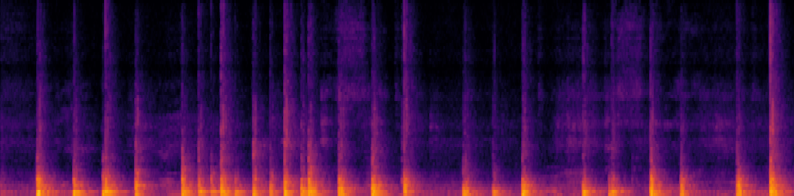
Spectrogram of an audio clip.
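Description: Bucket drumming: upturned plastic buckets, damped with blankets and pillows, struck in a quick steady rhythm of about four to five hits a second, mixing sharp cracks with deeper thuds.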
